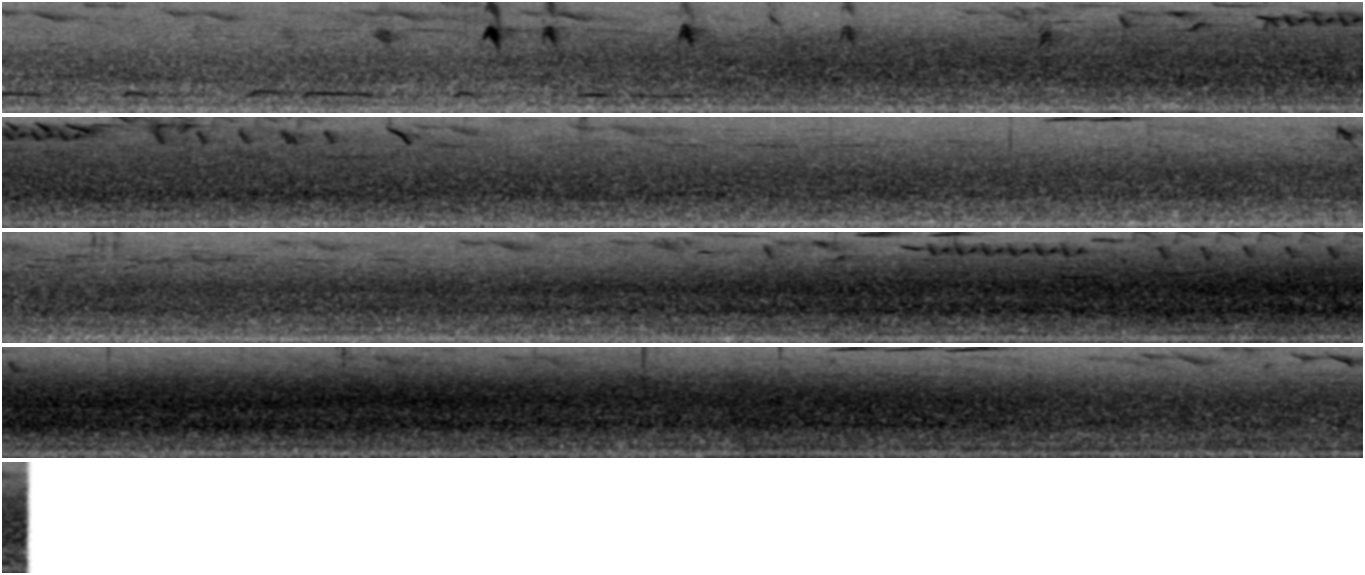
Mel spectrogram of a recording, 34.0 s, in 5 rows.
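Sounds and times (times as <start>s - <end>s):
small birds chirping: 0.0s - 27.4s
rushing background noise: 1.9s - 27.3s.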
